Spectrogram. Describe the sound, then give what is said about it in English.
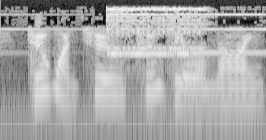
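Telephones ring with pledge calls during a radio station fund drive, warbling electronic tones that overlap in quick succession, fairly loud, with voice-like gliding pitches and a steady high hum running underneath. “I love to hear the sound of those phones ringing because I know with each and every call, this is an opportunity for the information and the analysis to reach you and for you to use it to bring it to other people.”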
